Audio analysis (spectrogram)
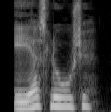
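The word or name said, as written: ÆRESLOGE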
